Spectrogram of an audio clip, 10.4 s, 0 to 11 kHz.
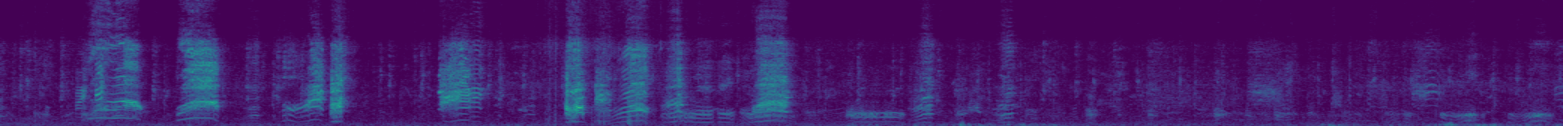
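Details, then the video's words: Little egret nestlings, three chicks at a nest, begging from their mother to be fed: a run of loud harsh rasping squawks in the first half, then quieter repeated nasal chatter. "little egr Three baby birds bite their mother to feed (nest 3)"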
